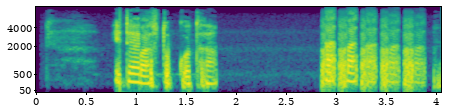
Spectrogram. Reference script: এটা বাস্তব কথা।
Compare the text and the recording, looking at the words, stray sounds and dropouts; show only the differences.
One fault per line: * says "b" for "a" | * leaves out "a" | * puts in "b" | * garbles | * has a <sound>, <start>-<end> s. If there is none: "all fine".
* has a laugh, 2.9-3.9 s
